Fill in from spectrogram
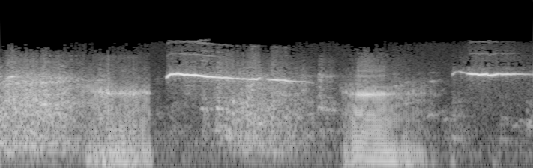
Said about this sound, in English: Well, here we go again. Now come the whistles.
